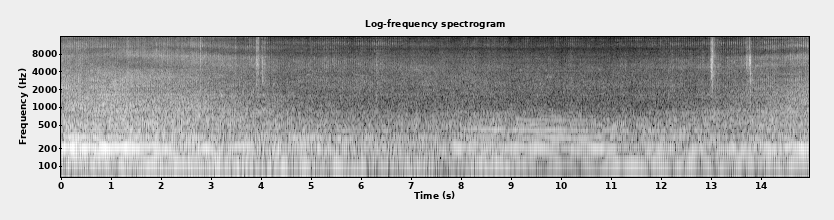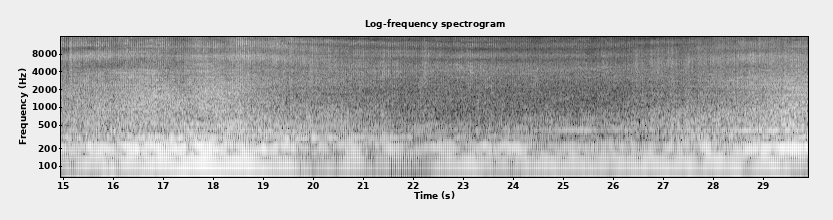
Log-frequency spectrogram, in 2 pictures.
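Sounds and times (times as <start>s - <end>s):
lawn mower cutting grass: 0.0s - 29.9s.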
